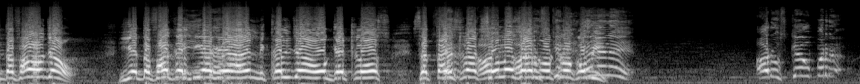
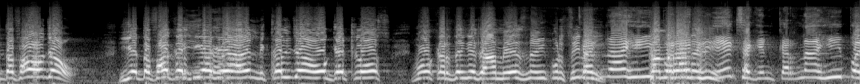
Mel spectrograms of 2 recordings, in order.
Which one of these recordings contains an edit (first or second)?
second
